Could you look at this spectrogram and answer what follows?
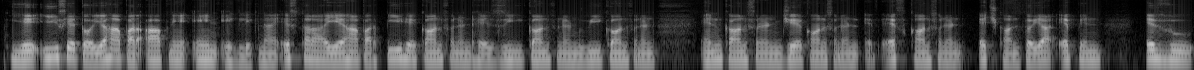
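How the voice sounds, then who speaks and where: A man with a Pakistani accent teaching a schoolbook lesson, explaining in a relaxed way, reading English lines slowly and counting aloud, with many hesitation fillers. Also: mid-range voice.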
